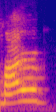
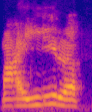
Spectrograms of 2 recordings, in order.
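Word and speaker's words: Mayra: We got Myra, or for whatever reason they kept saying Maida, adding an extra syllable.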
